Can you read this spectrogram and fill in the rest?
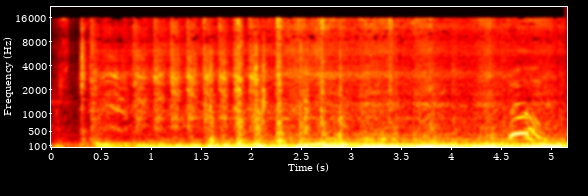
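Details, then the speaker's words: Old truck sat at least two weeks, warm June evening start after pumping pedal: brief crank, engine catches into a rough, lumpy low idle that gradually settles; hard starting, no gas in the bowl suspected. "still no gas in the bowl so it's just it's doing a lot listen to that starter oh yeah"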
